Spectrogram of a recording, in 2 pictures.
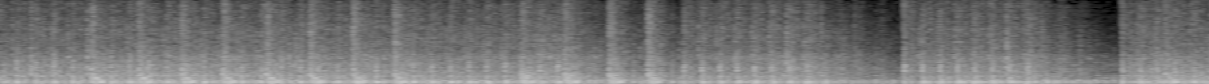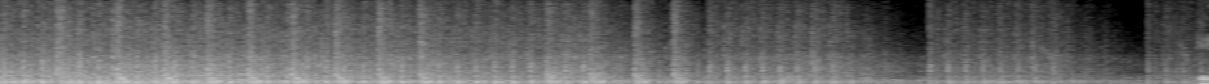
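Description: Sustained gunfire in a firefight: rapid, overlapping shots that run almost without pause, with brief lulls about four and a half and five and a half seconds in, and growing quieter over the last two seconds.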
